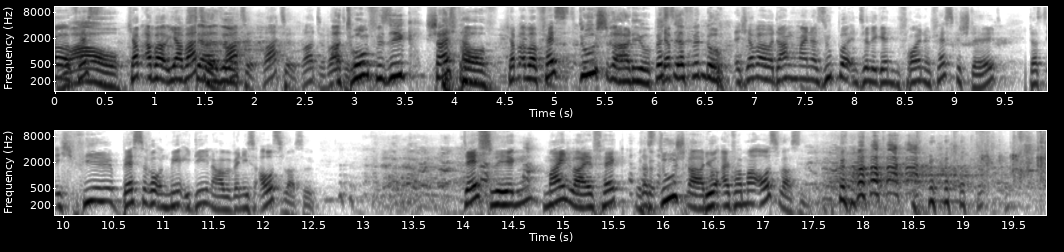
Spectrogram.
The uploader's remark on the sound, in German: Haben sich die drei Showkartoffeln von "Gästeliste Geisterbahn" beim Aufnehmen auf eine Bühne gesetzt und dabei gegen Geld anschauen lassen. Diese Folge ist der Live-Mitschnitt davon, inklusive jeder Menge Sitcom-Lacher!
